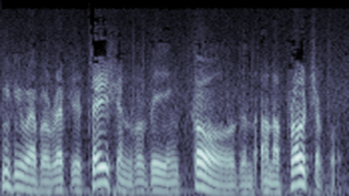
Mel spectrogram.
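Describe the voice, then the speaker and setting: Low-voiced suave older schemer. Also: male voice, sing-song. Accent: American. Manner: suave, sly, unhurried explaining. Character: smooth-talking scheming male blackmailer, near sixty, self-assured. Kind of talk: 1940s radio drama acting. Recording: dull, hissy vintage radio recording.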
